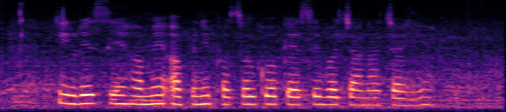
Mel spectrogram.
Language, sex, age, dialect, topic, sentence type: Hindi, female, 25-30, Kanauji Braj Bhasha, agriculture, question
